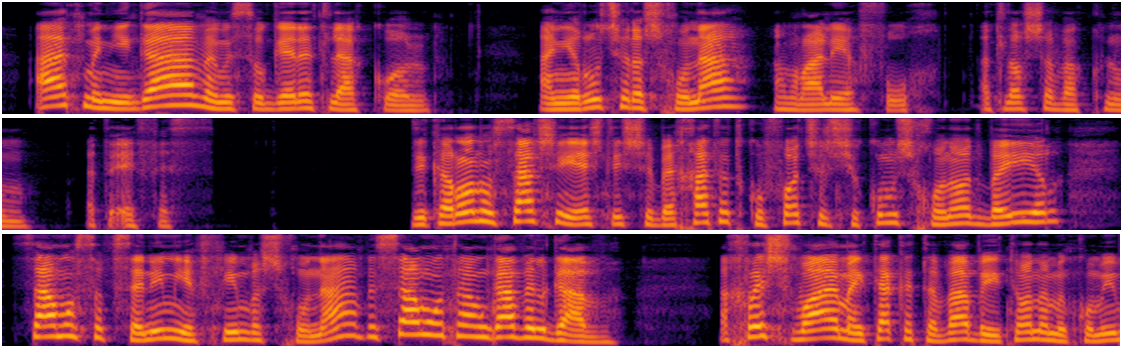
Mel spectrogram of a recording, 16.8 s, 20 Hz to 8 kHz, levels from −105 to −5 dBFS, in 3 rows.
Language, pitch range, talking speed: Hebrew, 165-235 Hz, 145 wpm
